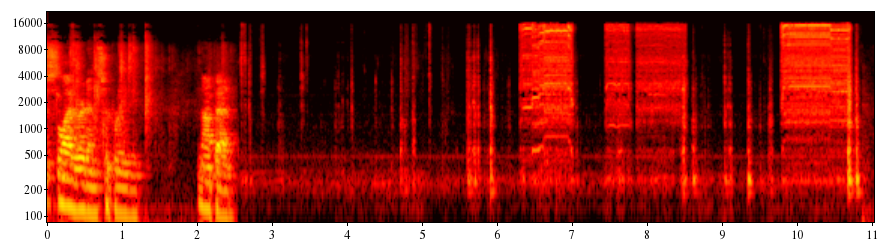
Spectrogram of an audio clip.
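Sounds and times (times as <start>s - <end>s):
cordless drill whirring: 6.3s - 8.6s, 9.8s - 10.9s.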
